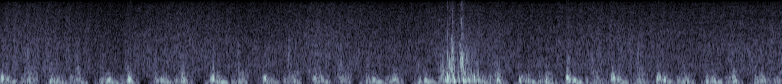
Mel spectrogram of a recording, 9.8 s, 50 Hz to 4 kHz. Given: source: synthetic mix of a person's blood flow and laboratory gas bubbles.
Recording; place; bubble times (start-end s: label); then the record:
Doppler ultrasound of blood flow; precordium
5.47-6.00 s: bubbles
From the record:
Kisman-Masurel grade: 213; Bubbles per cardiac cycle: several, 3 to 8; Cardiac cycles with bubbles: 1 to 10%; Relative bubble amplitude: loud (0.450 to 0.775); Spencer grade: 1 (occasional bubble signal discernible with the cardiac motion signal, with majority of cardiac periods free of bubbles); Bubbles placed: anywhere in the cardiac cycle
